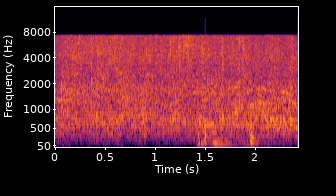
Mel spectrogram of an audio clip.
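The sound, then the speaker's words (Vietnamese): Applause from a church audience honoring a mother, dense and steady clapping that fills the whole clip at an even, loud level, with a few low thuds near the end. “Cho một tràng pháo tay thưa anh chị em.”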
